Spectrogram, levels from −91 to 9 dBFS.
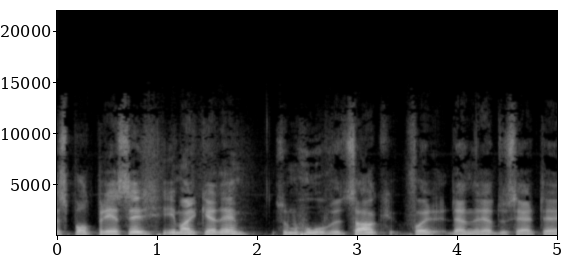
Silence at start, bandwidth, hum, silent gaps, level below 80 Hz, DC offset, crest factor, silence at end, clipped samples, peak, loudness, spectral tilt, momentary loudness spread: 0 s; 13.5 kHz; none; none; -44 dBFS; under 0.1%; 18 dB; 0 s; under 0.1%; -6 dBFS; -23 LUFS; -6 dB/octave; 7 LU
